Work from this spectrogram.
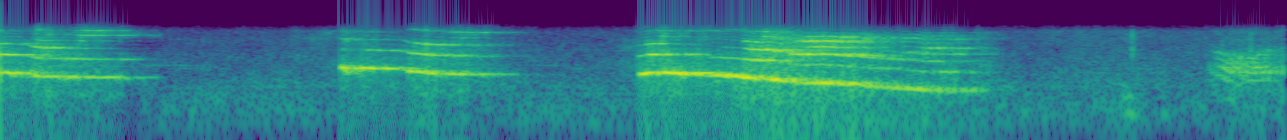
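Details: Siberian Husky 'talking' as if saying hello: three separate howl-like utterances, short, short, then a longer one sliding gradually downward, each sharply harmonic and spaced about one to two seconds apart, with a brief fourth sound at the end.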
